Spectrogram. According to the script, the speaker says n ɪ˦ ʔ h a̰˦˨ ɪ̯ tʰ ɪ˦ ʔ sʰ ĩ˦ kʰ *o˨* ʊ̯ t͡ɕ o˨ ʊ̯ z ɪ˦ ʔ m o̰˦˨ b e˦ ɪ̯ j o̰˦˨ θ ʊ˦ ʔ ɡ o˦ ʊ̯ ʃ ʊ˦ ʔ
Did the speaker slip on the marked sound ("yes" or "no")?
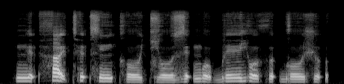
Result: no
